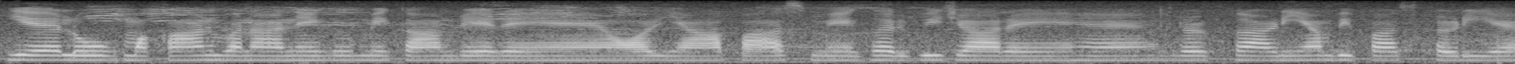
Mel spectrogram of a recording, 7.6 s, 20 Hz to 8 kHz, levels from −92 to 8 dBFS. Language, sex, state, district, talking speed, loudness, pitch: Hindi, female, Rajasthan, Bikaner, 195 wpm, -15 LUFS, 205 Hz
